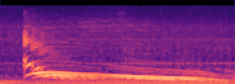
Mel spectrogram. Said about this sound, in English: I do like the howling. It's kind of cool.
